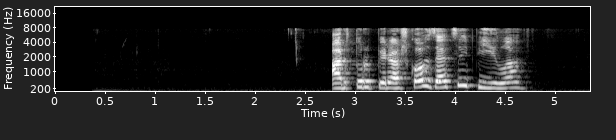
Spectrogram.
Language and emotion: Russian, positive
